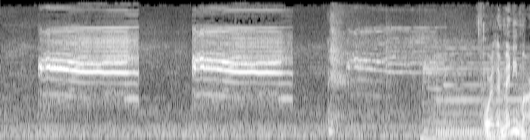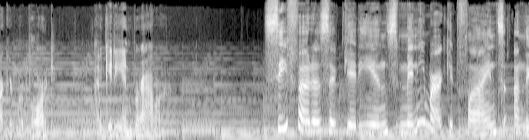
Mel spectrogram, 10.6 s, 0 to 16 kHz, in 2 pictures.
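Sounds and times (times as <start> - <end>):
low hum: 0.0 - 10.5
toy cat meowing electronically: 0.4 - 4.4
speech: 4.8 - 7.0, 8.0 - 10.5.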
